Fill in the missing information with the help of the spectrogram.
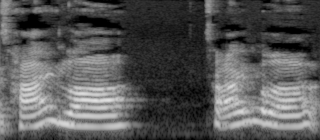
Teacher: I dropped the R, so I'm trying to say Tyler. The rolling R at the Trying to end.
